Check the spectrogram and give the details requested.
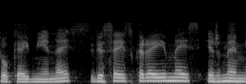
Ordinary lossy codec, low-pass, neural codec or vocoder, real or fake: Opus, 64 kbps; 7.2 kHz; codec, 16 kHz, 0.5 kbps, X-Codec, HuBERT features, trained on LibriSpeech; fake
